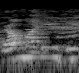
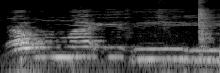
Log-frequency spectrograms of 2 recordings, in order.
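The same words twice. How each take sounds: First: The nasal sound is not merged and cut short. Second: The nasal sound is merged and held long. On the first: The speaker calls it wrong. "jangan ada ... itu tidak ada penekanan, tidak ada masuknya kurang" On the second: The speaker calls it right. "dimasukkan dan didengung"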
